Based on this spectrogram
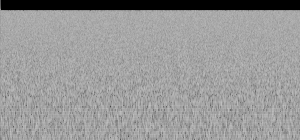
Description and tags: Since my other static file was so popular I have created a perfectly looping continuous static sound in Audacity for those whose TV just can't get a signal!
